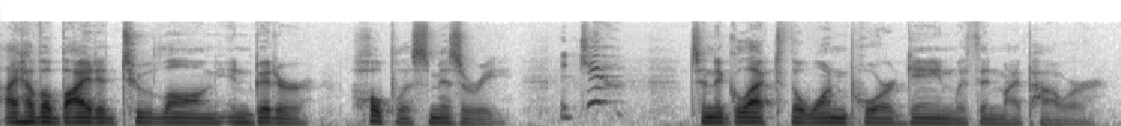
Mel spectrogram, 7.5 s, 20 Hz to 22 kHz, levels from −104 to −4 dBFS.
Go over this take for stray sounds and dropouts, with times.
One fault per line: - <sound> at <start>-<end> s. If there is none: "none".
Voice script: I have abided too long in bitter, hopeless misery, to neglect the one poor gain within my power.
- sneeze at 3.7-4.2 s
